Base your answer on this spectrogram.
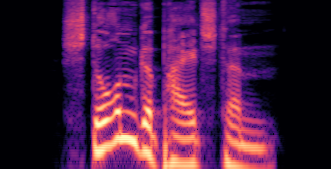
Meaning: strong dative masculine/neuter singular of sturmgepeitscht
- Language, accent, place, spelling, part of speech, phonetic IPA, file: German, Germany, Berlin, sturmgepeitschtem, adjective, [ˈʃtʊʁmɡəˌpaɪ̯t͡ʃtəm], De-sturmgepeitschtem.ogg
